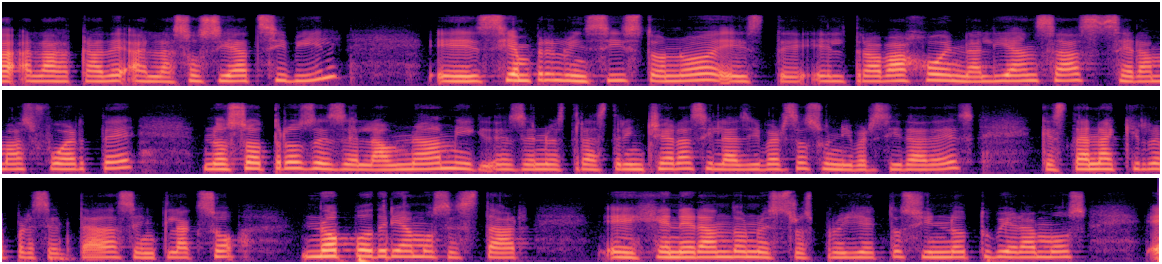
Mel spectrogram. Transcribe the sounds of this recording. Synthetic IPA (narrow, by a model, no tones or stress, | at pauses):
lakaðeʔalaso̞sjeðaðsiβil | esje̞mpɾe̞lo̞insist̪o̞no̞est̪eʔelt̪ɾaβaxo̞e̞naljansasːe̞ɾamasfwe̞ɾt̪e̞ | no̞so̞t̪ɾo̞zðe̞zðe̞lawnamiðe̞zðe̞nwe̞st̪ɾast̪ɾint͡ʃe̞ɾasilazðiβe̞ɾsasuniβ̞e̞ɾsiðaðe̞s | keːst̪anakire̞pɾe̞se̞nt̪að̞ase̞ŋklakso̞ | no̞po̞ðɾiamo̞se̞st̪aɾ | exe̞ne̞ɾand̪o̞nwe̞st̪ɾo̞spɾo̞ʝe̞k̚t̪o̞sːino̞t̪uβje̞ɾamo̞s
